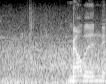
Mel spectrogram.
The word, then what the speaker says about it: Melbourne: South Side 7879 Dreamliner melin is the Australian way to pronounce it us Americans we say Melbourne oh makes me cringe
